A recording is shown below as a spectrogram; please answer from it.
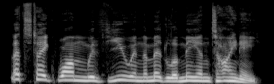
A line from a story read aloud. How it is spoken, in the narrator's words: shouts Porter with a big smile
